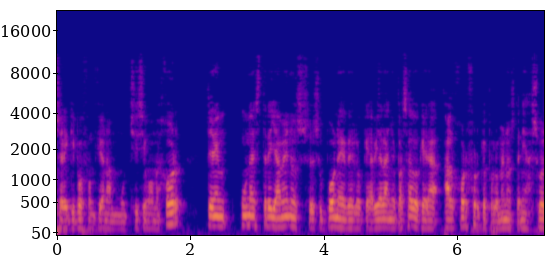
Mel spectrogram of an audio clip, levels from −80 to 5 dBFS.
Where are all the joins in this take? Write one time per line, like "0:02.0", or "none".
none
